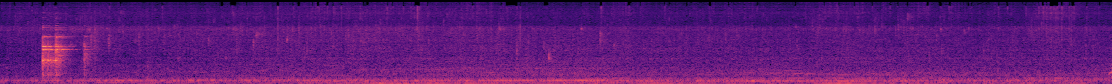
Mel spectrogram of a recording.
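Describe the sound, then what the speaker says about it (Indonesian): Shallots drop into hot oil with a brief loud splash, then a steady, soft sizzle of frying that continues evenly throughout. "Oke, sekarang minyaknya udah mau panas, sudah panas, kita masukkan bawang merahnya."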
